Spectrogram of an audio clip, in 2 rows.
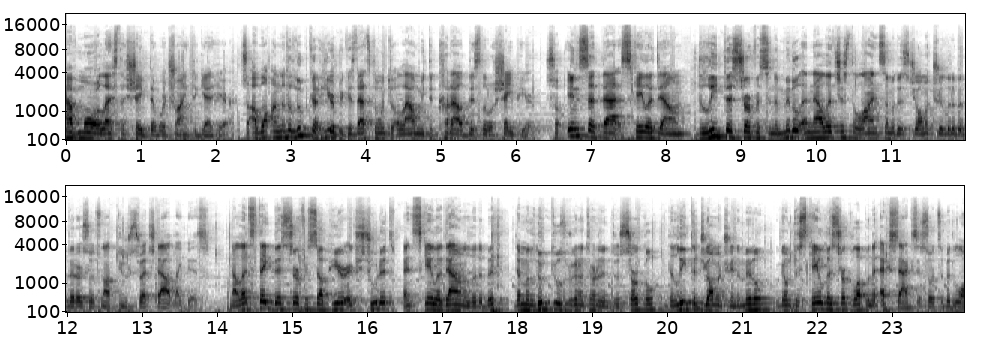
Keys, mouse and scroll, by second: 0.1 3, 0.3 click, 0.5 z, 1.4 ctrl+shift+click, 2.1-3.8 typing, 2.6 alt+click, 4.1 click, 4.6 ctrl+shift+click, 6.5 i, 7.3 shift+s, 8.3 3, 9.4 x, 9.4 1, 9.6 click, 10.2 shift+click, 10.5 g, 12.2 click, 12.5 click, 12.5-16.0 typing, 13.8 click, 17.7 w, 19.1-21.4 typing, 20.9 alt+click, 21.4 ctrl+z, 22.7 s, 22.9 s.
